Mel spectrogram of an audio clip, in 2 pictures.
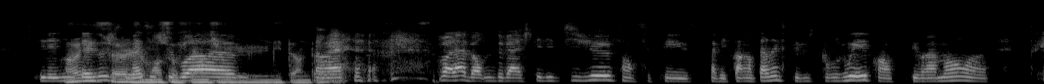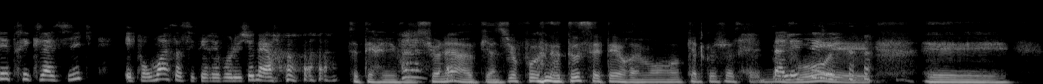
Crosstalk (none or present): present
